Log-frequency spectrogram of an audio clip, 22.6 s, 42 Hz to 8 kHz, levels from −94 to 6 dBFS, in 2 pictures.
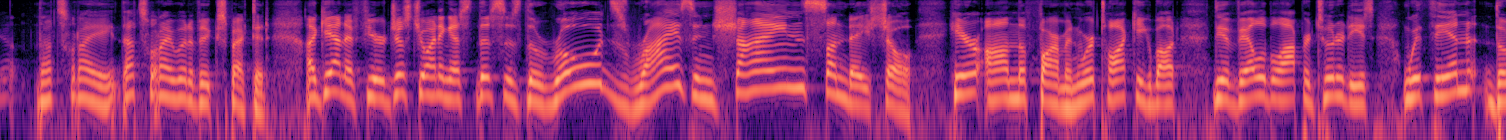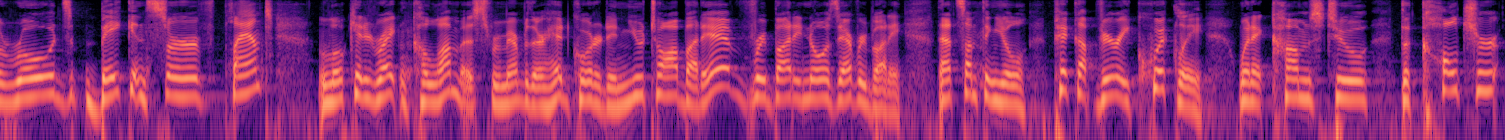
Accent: American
